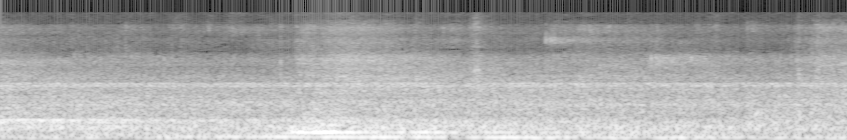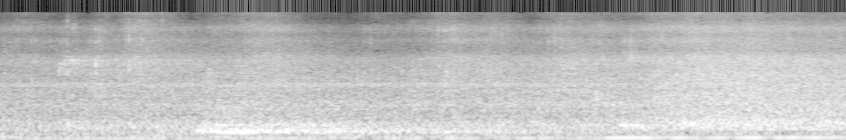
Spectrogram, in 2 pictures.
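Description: Steady background noise with a low rumble and no speech, with two faint brief hums about a second and a half in and about five seconds in.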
